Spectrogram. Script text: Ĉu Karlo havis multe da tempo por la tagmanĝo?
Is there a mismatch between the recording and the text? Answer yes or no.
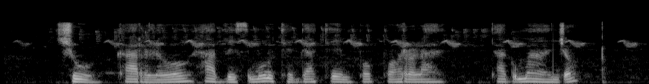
no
